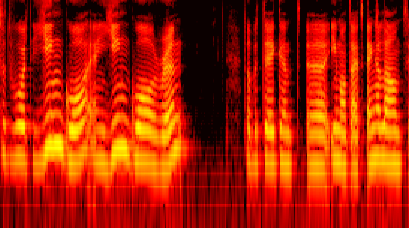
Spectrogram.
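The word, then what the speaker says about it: rén: Ja, dus dat gelan is Nederland, maar dan staat er nog dat woordje run. Wat we uit het Engels kennen, ja, zo spreek je het uit. Maar dat woord betekent in het Chinees iets anders.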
